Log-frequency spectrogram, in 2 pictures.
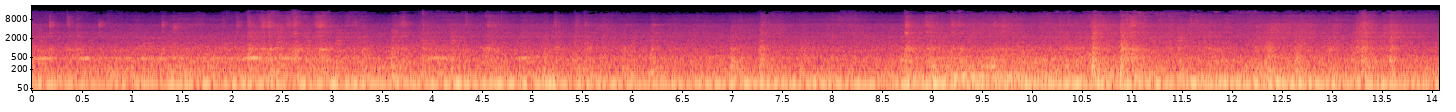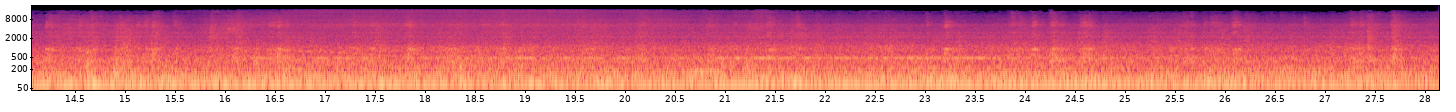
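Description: Hankyu 1000-series electric commuter train running, heard from inside the car at the doors: a steady low rumble of wheels on rail with clicks and clacks over rail joints, louder and busier around ten seconds in, and a faint steady hum that fades in and out.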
